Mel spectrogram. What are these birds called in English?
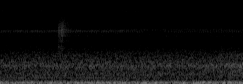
Gray Catbird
